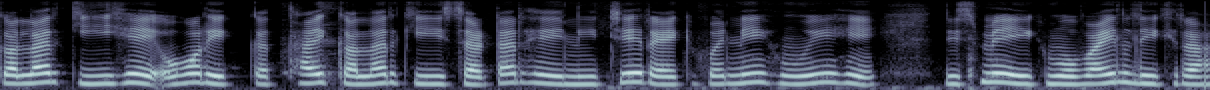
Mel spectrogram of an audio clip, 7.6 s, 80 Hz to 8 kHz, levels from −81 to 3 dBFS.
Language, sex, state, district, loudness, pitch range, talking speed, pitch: Hindi, female, Odisha, Khordha, -17 LUFS, 215-250 Hz, 165 wpm, 225 Hz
